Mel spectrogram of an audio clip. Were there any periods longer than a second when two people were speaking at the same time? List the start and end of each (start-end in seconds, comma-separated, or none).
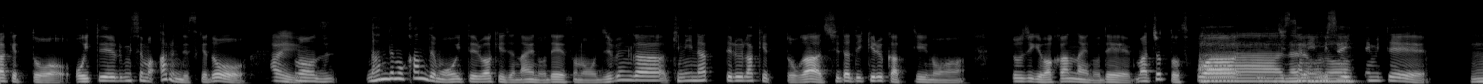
12.0-13.6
